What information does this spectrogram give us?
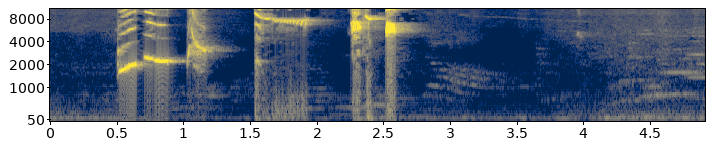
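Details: National champion orange-headed thrush singing in ngeplong style: a quick rising whistled phrase, then harsh clicking and scratchy broadband bursts, ending in near silence with soft background hum.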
